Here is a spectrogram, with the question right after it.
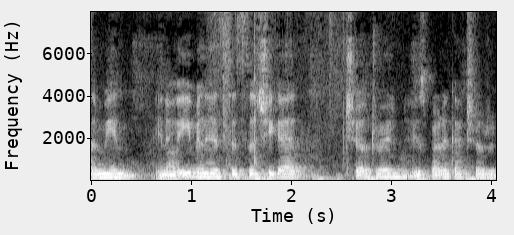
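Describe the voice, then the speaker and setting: A woman with a very deep, low voice speaks at a moderate pace, with audible room echo and noticeable background noise. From Germany. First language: German. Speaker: author. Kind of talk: book club interview. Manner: casual, conversational.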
